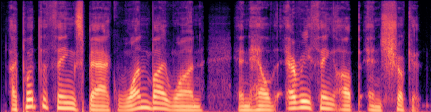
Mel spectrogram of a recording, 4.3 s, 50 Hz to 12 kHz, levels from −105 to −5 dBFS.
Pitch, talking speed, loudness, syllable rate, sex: 140 Hz, 210 wpm, -17 LUFS, 5.6 syllables/s, male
